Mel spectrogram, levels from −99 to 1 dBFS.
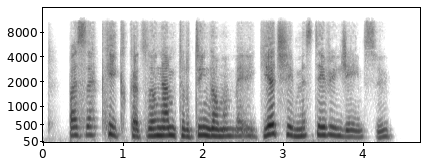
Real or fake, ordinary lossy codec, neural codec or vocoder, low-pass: fake; Opus, 64 kbps; codec, 16 kHz in and 24 kHz out, 0.4 kbps, LongCat-Audio-Codec, fine tuned four codebook decoder; 10.8 kHz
